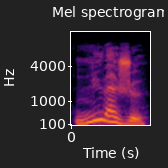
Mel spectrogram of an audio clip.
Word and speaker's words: nuageux: Un ciel couvert, un ciel nuageux. This can be quite tricky, but take the time to nuageux. Remember, final X here not pronounced.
